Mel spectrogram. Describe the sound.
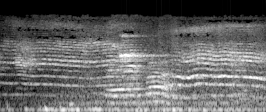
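Thin, high cries of premature infants rise and fall intermittently in the hushed Kangaroo Mother Care unit at CHU de Treichville in Abidjan, Côte d'Ivoire, while young mothers talk softly in low voices throughout.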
